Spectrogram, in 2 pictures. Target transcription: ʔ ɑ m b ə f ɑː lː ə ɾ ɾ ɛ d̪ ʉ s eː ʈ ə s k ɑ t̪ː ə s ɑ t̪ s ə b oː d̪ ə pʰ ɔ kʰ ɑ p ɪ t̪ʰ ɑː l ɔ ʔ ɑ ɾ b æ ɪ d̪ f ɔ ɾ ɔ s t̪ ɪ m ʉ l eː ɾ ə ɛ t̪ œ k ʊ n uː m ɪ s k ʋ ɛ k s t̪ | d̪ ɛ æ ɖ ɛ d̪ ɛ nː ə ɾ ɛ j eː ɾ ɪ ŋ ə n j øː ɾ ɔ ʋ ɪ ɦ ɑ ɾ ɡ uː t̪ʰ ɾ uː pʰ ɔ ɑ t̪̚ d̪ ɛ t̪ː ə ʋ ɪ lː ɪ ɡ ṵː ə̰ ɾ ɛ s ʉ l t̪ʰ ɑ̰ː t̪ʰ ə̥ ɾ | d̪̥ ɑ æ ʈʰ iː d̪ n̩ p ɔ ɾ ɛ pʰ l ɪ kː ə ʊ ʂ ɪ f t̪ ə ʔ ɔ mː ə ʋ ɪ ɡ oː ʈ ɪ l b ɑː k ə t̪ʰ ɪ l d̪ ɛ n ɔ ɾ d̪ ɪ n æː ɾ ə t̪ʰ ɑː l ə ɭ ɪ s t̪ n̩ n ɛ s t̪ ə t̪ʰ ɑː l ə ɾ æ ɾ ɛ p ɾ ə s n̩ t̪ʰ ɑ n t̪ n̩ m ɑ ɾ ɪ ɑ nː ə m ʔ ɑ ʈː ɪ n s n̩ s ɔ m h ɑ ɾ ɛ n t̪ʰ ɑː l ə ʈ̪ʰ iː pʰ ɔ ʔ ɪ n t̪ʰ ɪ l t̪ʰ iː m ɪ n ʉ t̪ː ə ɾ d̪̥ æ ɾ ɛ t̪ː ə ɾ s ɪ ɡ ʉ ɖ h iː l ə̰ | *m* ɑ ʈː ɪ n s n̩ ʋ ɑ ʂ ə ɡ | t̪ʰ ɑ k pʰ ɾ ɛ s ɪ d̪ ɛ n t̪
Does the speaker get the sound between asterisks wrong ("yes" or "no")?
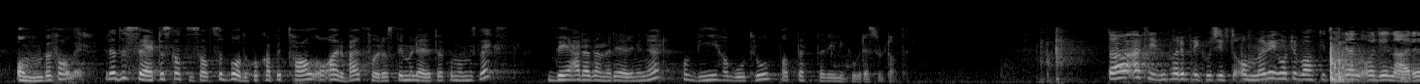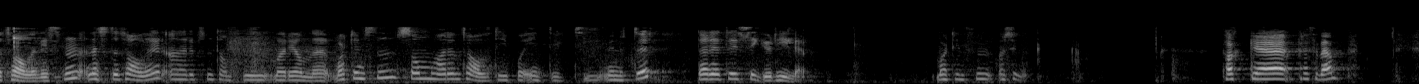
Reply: no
